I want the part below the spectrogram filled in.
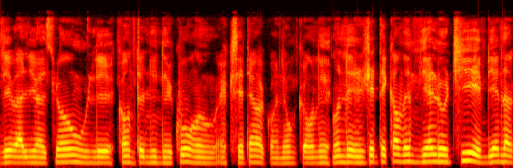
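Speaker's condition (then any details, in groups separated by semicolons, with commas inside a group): Dystonia; speech disorder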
